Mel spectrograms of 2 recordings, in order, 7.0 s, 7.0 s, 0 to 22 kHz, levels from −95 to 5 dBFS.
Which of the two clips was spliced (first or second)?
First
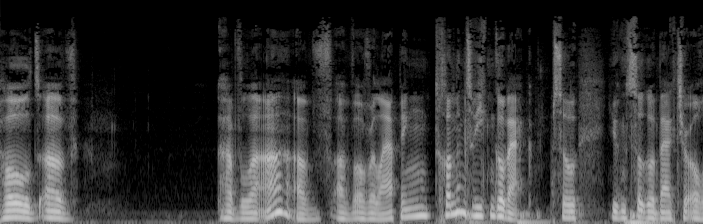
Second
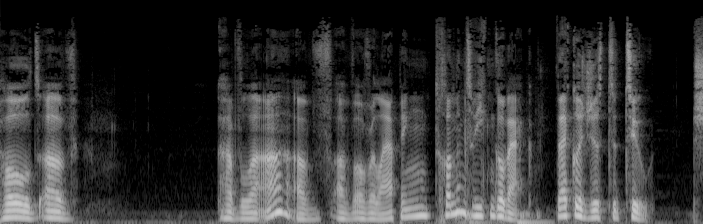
first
